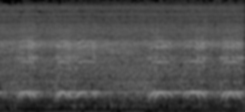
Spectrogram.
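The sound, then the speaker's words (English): Owls up in the rafters hoot a rhythmic who-cooks-for-you call, a series of clear, mid-pitched notes grouped in short phrases, heard alone over a soft background hiss. “My friends up there in the rafters, it does sound a bit like Who Cooks For You?”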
